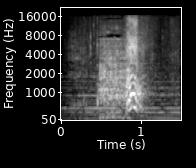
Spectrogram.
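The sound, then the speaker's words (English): A single harsh, gravelly bark from a mother dog on a leash in a forest, loud and rough-edged, swelling to a peak near its end before fading. “She barks at him and pushes him away.”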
